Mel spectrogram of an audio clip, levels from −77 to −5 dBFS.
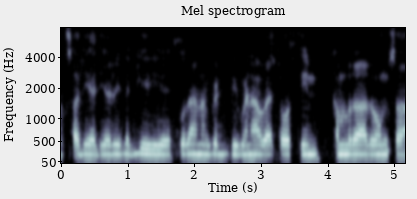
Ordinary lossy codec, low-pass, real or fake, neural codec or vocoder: none; none; fake; codec, 16 kHz, 4 kbps, X-Codec, HuBERT features, trained on LibriSpeech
